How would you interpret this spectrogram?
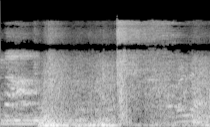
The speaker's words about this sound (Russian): Ой. Удар. Уф, это вот падают ракеты. Они в зале все это.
